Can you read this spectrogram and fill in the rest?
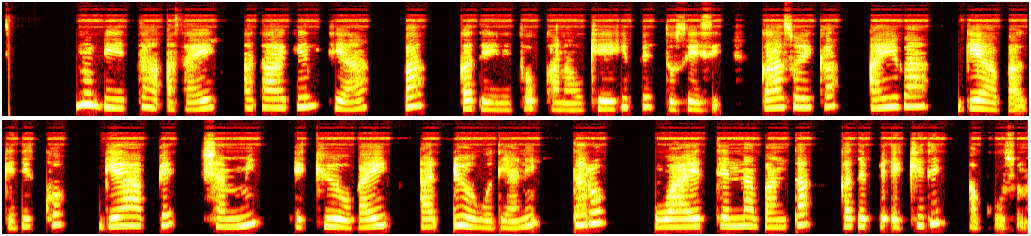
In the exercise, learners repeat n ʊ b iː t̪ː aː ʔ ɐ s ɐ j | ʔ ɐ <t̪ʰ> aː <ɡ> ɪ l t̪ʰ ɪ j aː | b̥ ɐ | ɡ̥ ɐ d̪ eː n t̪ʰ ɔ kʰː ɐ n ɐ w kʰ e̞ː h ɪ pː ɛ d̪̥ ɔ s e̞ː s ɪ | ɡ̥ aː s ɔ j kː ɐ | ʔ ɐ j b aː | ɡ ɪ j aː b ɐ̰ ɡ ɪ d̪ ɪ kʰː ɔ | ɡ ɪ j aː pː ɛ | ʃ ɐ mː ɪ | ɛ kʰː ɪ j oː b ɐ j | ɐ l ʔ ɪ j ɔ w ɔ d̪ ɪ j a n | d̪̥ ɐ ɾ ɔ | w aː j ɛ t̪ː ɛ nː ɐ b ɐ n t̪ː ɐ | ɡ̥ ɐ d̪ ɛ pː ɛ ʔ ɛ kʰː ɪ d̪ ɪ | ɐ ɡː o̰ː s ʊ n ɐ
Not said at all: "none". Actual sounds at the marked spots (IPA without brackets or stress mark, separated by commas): t̪, ɡ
